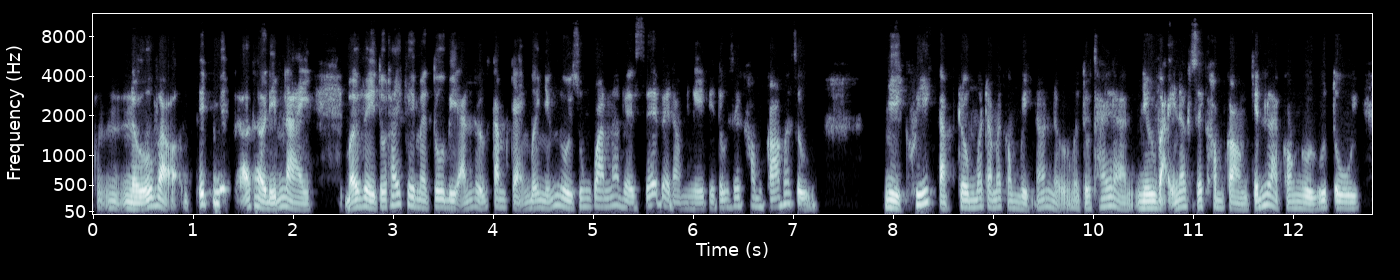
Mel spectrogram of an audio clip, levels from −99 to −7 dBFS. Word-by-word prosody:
ưm, 115 Hz, -1 st, -6 dB
nữa 100 Hz, 0 st, +7 dB
và 340 Hz, -2 st, +4 dB, 0.2 s
ít 355 Hz, -3 st, +4 dB
nhất 430 Hz, -, +3 dB
ở -, -, +2 dB
thời -, -, +6 dB
điểm -, -, +2 dB
này, 100 Hz, -9 st, +1 dB, 0.3 s
bởi -, -, +5 dB
vì -, -, +5 dB
tui 125 Hz, -, +1 dB
thấy 160 Hz, -, +1 dB
khi 150 Hz, -, +2 dB
mà 125 Hz, -4 st, -2 dB
tôi 130 Hz, -1 st, +3 dB
bị 120 Hz, -, +3 dB
ảnh 120 Hz, -, -3 dB
hưởng 105 Hz, -, -2 dB
tâm -, -, 0 dB
trạng 100 Hz, -, -3 dB
bởi 115 Hz, +2 st, -2 dB
những 120 Hz, +8 st, -5 dB
người 130 Hz, -6 st, +2 dB
xung 135 Hz, +2 st, -8 dB
quanh 135 Hz, -1 st, -1 dB
á, 160 Hz, -, -7 dB
về 115 Hz, -, -1 dB
sếp, 175 Hz, -, 0 dB
về -, -, -2 dB
đồng 105 Hz, -1 st, -9 dB
nghiệp 100 Hz, 0 st, -3 dB
thì 105 Hz, -, -7 dB
tui 125 Hz, +1 st, -4 dB
sẽ 145 Hz, -, -3 dB
không 145 Hz, -2 st, -11 dB
có 130 Hz, +1 st, 0 dB
cái 180 Hz, -, -5 dB
sự 90 Hz, -, +1 dB, 0.8 s
nhiệt 120 Hz, -4 st, +5 dB
huyết, 185 Hz, +5 st, +5 dB
tập -, -, +2 dB
trung 120 Hz, -1 st, +2 dB
ở -, -, -2 dB
trong 125 Hz, 0 st, -2 dB
cái 130 Hz, -, -4 dB
công 115 Hz, -1 st, -6 dB
việc -, -, -2 dB
đó 125 Hz, +3 st, -6 dB
nữa 125 Hz, -, -6 dB
và -, -, -6 dB
tui 105 Hz, -, 0 dB
thấy 135 Hz, +2 st, -3 dB
là 130 Hz, -9 st, -3 dB
như 115 Hz, +1 st, +5 dB
vậy -, -, +3 dB
nó 130 Hz, -, +2 dB
sẽ 130 Hz, -, +2 dB
không 125 Hz, -3 st, -5 dB
còn 95 Hz, -3 st, +1 dB
chính 135 Hz, +9 st, +2 dB
là 170 Hz, -, 0 dB
con 110 Hz, +1 st, -3 dB
người 100 Hz, -3 st, +3 dB
của 120 Hz, -, +2 dB
tui. 110 Hz, -1 st, +2 dB
125 Hz, 310 wpm, -22 LUFS, 110-140 Hz, 0.8 s, nữa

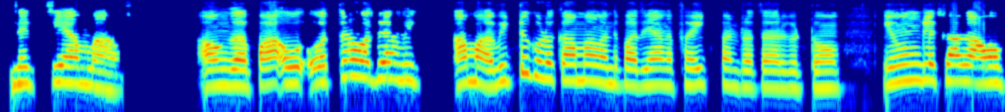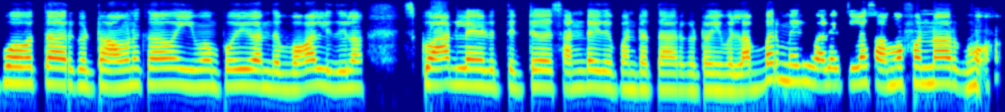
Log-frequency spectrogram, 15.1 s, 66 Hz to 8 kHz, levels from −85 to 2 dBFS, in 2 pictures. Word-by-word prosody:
நிச்சயமா. 230 Hz, -2 st, 0 dB, 0.8 s
அவுங்க 210 Hz, +1 st, +2 dB, 0.2 s
ப -, -, +6 dB, 0.2 s
ஒ -, -, +2 dB, 0.2 s
ஒருத்தர் 280 Hz, +6 st, +1 dB
ஒருத்தர் 280 Hz, -1 st, +2 dB
வி -, -, -6 dB, 0.4 s
ஆமா. 230 Hz, +1 st, +4 dB
விட்டு 250 Hz, +8 st, -3 dB
குடுக்காம 260 Hz, -3 st, +2 dB
வந்து 225 Hz, -1 st, -4 dB
பாத்தீங்கன்னா, 210 Hz, 0 st, 0 dB
அந்த 205 Hz, -, -6 dB
ஃபைட் 215 Hz, 0 st, -3 dB
பண்ணுறதா 195 Hz, -2 st, -4 dB
இருக்கட்டும், 185 Hz, 0 st, -4 dB, 0.4 s
இவங்களுக்காக 255 Hz, 0 st, +1 dB
அவன் 235 Hz, 0 st, +5 dB
போவறத்தா 230 Hz, -1 st, +4 dB
இருக்கட்டும், 205 Hz, -1 st, 0 dB
அவனுக்காக 220 Hz, +2 st, 0 dB, 0.2 s
இவன் 205 Hz, -1 st, -5 dB
போய் 210 Hz, 0 st, -1 dB
அந்த 185 Hz, -1 st, -5 dB
வால் 205 Hz, +3 st, +2 dB
இதுலாம் 195 Hz, +1 st, -5 dB, 0.3 s
ஸ்குவாட்ல 220 Hz, -1 st, +3 dB
எடுத்துட்டு 200 Hz, 0 st, -6 dB, 0.2 s
சண்ட 195 Hz, +2 st, -2 dB
இது 190 Hz, -, -5 dB
பண்ணுறதா 180 Hz, -1 st, -4 dB
இருக்கட்டும், 175 Hz, 0 st, -6 dB
இவன் 170 Hz, 0 st, -3 dB
லப்பர் 265 Hz, +11 st, -1 dB
மாரி 245 Hz, 0 st, -5 dB
வளைச்சுல்லாம் 220 Hz, +2 st, -2 dB
செம்ம 215 Hz, +3 st, +2 dB
ஃபன்னா 230 Hz, 0 st, +2 dB
இருக்கும். 200 Hz, 0 st, -3 dB
215 Hz, 155 wpm, -21 LUFS, 195-235 Hz, 0.8 s, ப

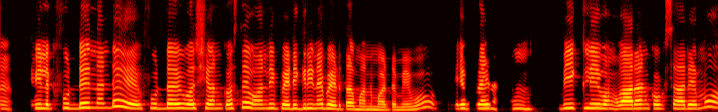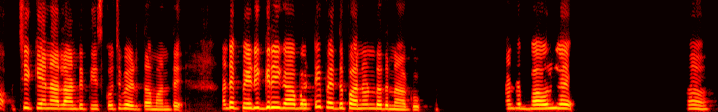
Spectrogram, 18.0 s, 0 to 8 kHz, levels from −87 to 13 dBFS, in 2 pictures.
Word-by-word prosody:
ఆ! 275 Hz, -, -6 dB, 0.4 s
వీళ్ళకి 285 Hz, -1 st, +1 dB
ఫుడ్ 315 Hz, -3 st, -3 dB
ఏందంటే 335 Hz, +4 st, -1 dB, 0.4 s
ఫుడ్ 310 Hz, -1 st, -2 dB, 0.3 s
విషయానికి 290 Hz, -1 st, -1 dB
వస్తే 300 Hz, +5 st, -2 dB, 0.2 s
ఓన్లీ 290 Hz, +2 st, -2 dB
పెడిగ్రీనే 290 Hz, +2 st, +2 dB
పెడతామనమాట 215 Hz, -6 st, 0 dB, 0.2 s
మేము. 210 Hz, +8 st, -5 dB, 0.5 s
ఎప్పుడైనా 285 Hz, -1 st, 0 dB, 0.2 s
హ్మ్. 265 Hz, -3 st, -6 dB, 0.5 s
వీక్‌లీ 315 Hz, 0 st, 0 dB, 0.3 s
వారానికి 285 Hz, +2 st, +4 dB
ఒకసారేమో 275 Hz, +5 st, -1 dB, 0.4 s
చికెన్ 310 Hz, -2 st, 0 dB
అలాంటివి 265 Hz, -1 st, 0 dB
తీసుకొచ్చి 260 Hz, +2 st, -6 dB
పెడతాము 230 Hz, -3 st, -1 dB
అంతే. 215 Hz, +1 st, -5 dB, 0.5 s
అంటే 290 Hz, +6 st, +3 dB
పెడిగ్రీ 330 Hz, +2 st, +4 dB
కాబట్టి 295 Hz, +2 st, +1 dB
పెద్ద 335 Hz, -2 st, +1 dB, 0.2 s
పనుండదు 280 Hz, -2 st, +1 dB
నాకు. 210 Hz, 0 st, -4 dB, 1.1 s
అంటే 295 Hz, +1 st, -5 dB, 0.2 s
బౌల్‌లో 290 Hz, +2 st, +4 dB, 1.5 s
ఆ! 265 Hz, -3 st, -4 dB
285 Hz, 100 wpm, -20 LUFS, 260-300 Hz, 1.5 s, వారానికి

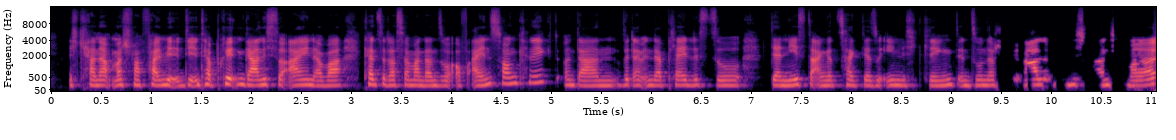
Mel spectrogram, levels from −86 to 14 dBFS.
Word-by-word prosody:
Ich 195 Hz, -1 st, -8 dB
kann 190 Hz, -1 st, +2 dB
halt 185 Hz, -, +4 dB
manchmal 195 Hz, +1 st, +1 dB
fallen 190 Hz, 0 st, +3 dB
mir 195 Hz, -, +5 dB
die 170 Hz, -, -4 dB
die 185 Hz, -, +1 dB
Interpreten 215 Hz, +2 st, +3 dB
gar 190 Hz, -1 st, +8 dB
nicht 205 Hz, +1 st, 0 dB
so 205 Hz, -, -1 dB
ein, 195 Hz, +1 st, +3 dB
aber 180 Hz, +1 st, +3 dB, 0.2 s
kennst 215 Hz, -1 st, +2 dB
du -, -, 0 dB
das, 185 Hz, -1 st, -2 dB
wenn 190 Hz, -1 st, -1 dB
man 185 Hz, -1 st, +1 dB
dann 175 Hz, 0 st, 0 dB
so 175 Hz, 0 st, -3 dB
auf -, -, -5 dB
einen 195 Hz, +6 st, +1 dB
Song 245 Hz, 0 st, 0 dB
klickt 275 Hz, +3 st, -4 dB
und 195 Hz, 0 st, -3 dB
dann 180 Hz, +1 st, 0 dB
wird 200 Hz, -, -2 dB
einem 190 Hz, -, -1 dB
in 185 Hz, -, -3 dB
der 180 Hz, -, +1 dB
Playlist 190 Hz, +1 st, -3 dB
so 180 Hz, -2 st, -4 dB, 0.3 s
der 185 Hz, -1 st, +2 dB
nächste 200 Hz, +3 st, +2 dB
angezeigt, 180 Hz, +1 st, -2 dB
der 185 Hz, -, -1 dB
so 180 Hz, -, -6 dB
ähnlich 185 Hz, 0 st, -4 dB
klingt 185 Hz, +2 st, -3 dB
in 180 Hz, -1 st, -4 dB
so 190 Hz, -, -5 dB
'ner 185 Hz, 0 st, -1 dB
Spirale, 205 Hz, -, +2 dB
finde 195 Hz, +1 st, -4 dB
ich 200 Hz, -, -5 dB, 0.4 s
manchmal. 185 Hz, +4 st, +5 dB
190 Hz, 255 wpm, -23 LUFS, 180-200 Hz, 0.4 s, gar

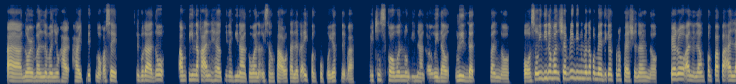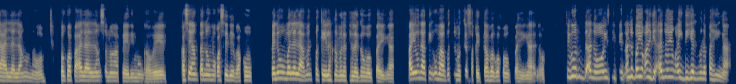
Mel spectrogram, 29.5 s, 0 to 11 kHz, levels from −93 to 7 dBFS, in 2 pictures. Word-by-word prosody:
ah, 140 Hz, -3 st, +4 dB
normal 155 Hz, -1 st, +2 dB
naman 150 Hz, -1 st, +1 dB
'yung 150 Hz, -1 st, -3 dB
heart 130 Hz, -2 st, +1 dB
heartbeat 150 Hz, +5 st, -1 dB
mo, -, -, -2 dB
kasi 150 Hz, +1 st, +1 dB, 0.3 s
sigurado 175 Hz, +1 st, +1 dB, 0.3 s
ang 170 Hz, 0 st, +4 dB
pinaka 185 Hz, -2 st, +3 dB
unhealthy 170 Hz, -1 st, -2 dB
na 160 Hz, -, -5 dB
ginagawa 150 Hz, -2 st, +1 dB
ng -, -, -3 dB
isang 145 Hz, -1 st, -4 dB
tao 135 Hz, -, +3 dB
talaga 135 Hz, -1 st, 0 dB
ay 185 Hz, -, +1 dB
pagpupuyat 145 Hz, 0 st, -3 dB
'di -, -, -2 dB
ba. 110 Hz, -1 st, -1 dB, 0.3 s
Which 175 Hz, +2 st, -6 dB
is 190 Hz, -, -3 dB
common 165 Hz, -1 st, +2 dB
mong 155 Hz, -, -2 dB
ginagawa 140 Hz, -2 st, -5 dB
without 145 Hz, -3 st, +1 dB
with 170 Hz, -1 st, +2 dB
that -, -, +2 dB, 0.3 s
one 150 Hz, -2 st, 0 dB
'no. 120 Hz, -1 st, -3 dB, 0.3 s
Um, 145 Hz, -, +4 dB
so 150 Hz, +9 st, +3 dB
hindi 235 Hz, +2 st, +2 dB
naman 245 Hz, -2 st, +3 dB
siyempre 240 Hz, +3 st, +3 dB
hindi 250 Hz, -, -3 dB
naman 235 Hz, -1 st, +2 dB
ako 235 Hz, 0 st, +1 dB
medical 200 Hz, -1 st, +2 dB
professional 155 Hz, -4 st, -1 dB
'no, 120 Hz, -1 st, -6 dB, 0.2 s
pero 210 Hz, 0 st, +5 dB
ano 175 Hz, -2 st, +3 dB
lang 155 Hz, 0 st, -1 dB
pagpapaalala 170 Hz, -4 st, +1 dB
lang 150 Hz, +1 st, -2 dB
'no, 130 Hz, 0 st, -7 dB, 0.3 s
pagpapaalala 165 Hz, -2 st, +3 dB
lang 160 Hz, +1 st, -3 dB
sa -, -, -5 dB
mga 150 Hz, -1 st, -1 dB
puwede 140 Hz, -1 st, -1 dB
mong 135 Hz, -2 st, -6 dB
gawin. 120 Hz, +3 st, +1 dB, 0.3 s
Kasi 185 Hz, +3 st, +3 dB
ang 205 Hz, -1 st, 0 dB
tanong 195 Hz, 0 st, +1 dB
mo -, -, -1 dB
kasi 175 Hz, +1 st, +2 dB
'di 180 Hz, -, +2 dB
ba, 145 Hz, -2 st, -3 dB
kung 170 Hz, -1 st, -1 dB, 0.5 s
kailan 235 Hz, +3 st, +4 dB
mo 235 Hz, -, 0 dB
malalaman 200 Hz, -4 st, +3 dB
'pag 205 Hz, -4 st, -6 dB
kailangan 185 Hz, 0 st, +2 dB
mo 175 Hz, -, -1 dB
na 175 Hz, -, +1 dB
talagang 165 Hz, -1 st, -1 dB
magpahinga. 125 Hz, -4 st, -1 dB, 0.3 s
Ayaw 230 Hz, +3 st, +7 dB
nating 230 Hz, -1 st, +1 dB
umabot 200 Hz, -3 st, +1 dB
na 185 Hz, -2 st, -4 dB
magkasakit 140 Hz, -, -4 dB
ka 165 Hz, 0 st, 0 dB
bago 165 Hz, -1 st, 0 dB
ka 150 Hz, -, -4 dB
magpahinga 115 Hz, -2 st, -4 dB
'no. 120 Hz, -, -7 dB, 0.4 s
Siguro 305 Hz, +1 st, +1 dB
ano 255 Hz, -1 st, +3 dB
isipin 255 Hz, -1 st, -8 dB
ano 290 Hz, +4 st, +2 dB
ba 310 Hz, -, +4 dB
'yung 310 Hz, -1 st, +2 dB
ano 290 Hz, -, +1 dB, 0.2 s
ano 280 Hz, +2 st, +2 dB
'yung 285 Hz, -3 st, -3 dB
ideal 250 Hz, -1 st, +2 dB
mo 235 Hz, -, -5 dB
na 230 Hz, -, 0 dB
pahinga? 190 Hz, -8 st, -4 dB
165 Hz, 195 wpm, -23 LUFS, 150-200 Hz, 0.5 s, Ayaw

